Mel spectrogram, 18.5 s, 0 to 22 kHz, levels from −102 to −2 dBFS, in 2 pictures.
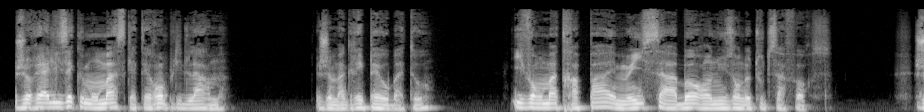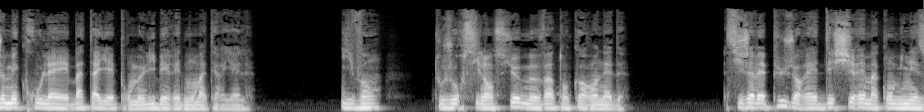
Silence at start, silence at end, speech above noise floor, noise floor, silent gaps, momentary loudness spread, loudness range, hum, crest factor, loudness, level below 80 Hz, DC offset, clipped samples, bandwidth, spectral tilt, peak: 0.15 s; 0 s; 60 dB; -77 dBFS; none; 10 LU; 3 LU; 50 Hz at -40 dBFS; 16 dB; -18 LUFS; -40 dBFS; under 0.1%; under 0.1%; 16.5 kHz; -6 dB/octave; -2 dBFS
